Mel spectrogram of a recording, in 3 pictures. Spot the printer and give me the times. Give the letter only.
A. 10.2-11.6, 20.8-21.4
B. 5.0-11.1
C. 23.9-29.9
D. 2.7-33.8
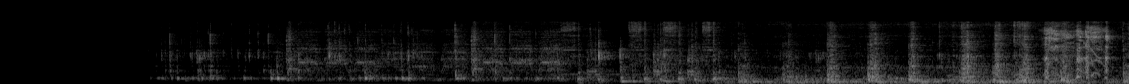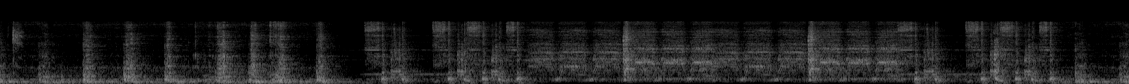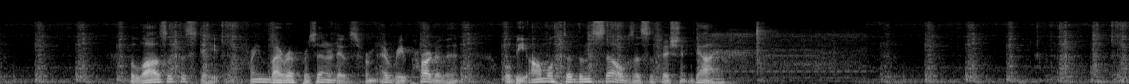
D.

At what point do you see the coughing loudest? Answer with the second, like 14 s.
11 s.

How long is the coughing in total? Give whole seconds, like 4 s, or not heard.
2 s.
